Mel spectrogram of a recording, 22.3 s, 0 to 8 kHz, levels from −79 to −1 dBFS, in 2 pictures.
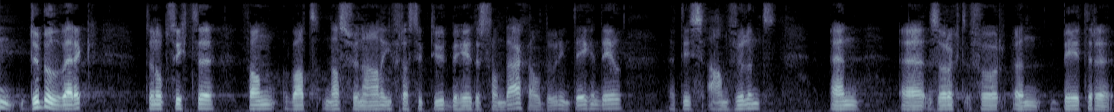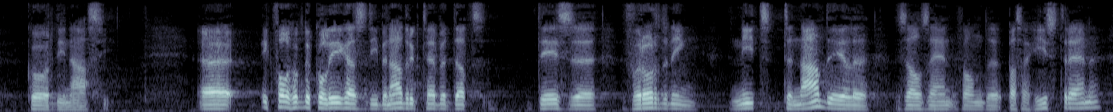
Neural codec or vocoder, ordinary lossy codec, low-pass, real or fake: none; none; 7.2 kHz; real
